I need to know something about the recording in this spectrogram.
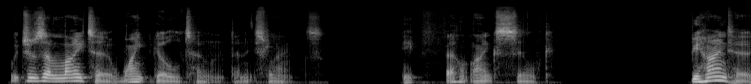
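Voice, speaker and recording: Male narrator for story audiobook, deep register, lively and varied melody.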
